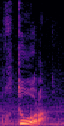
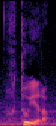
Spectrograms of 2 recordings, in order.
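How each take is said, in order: First: The vowel after t is a clear u. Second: The vowel after t blends u and i. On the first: "هذه بالضم" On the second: "لغات الإشمام"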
